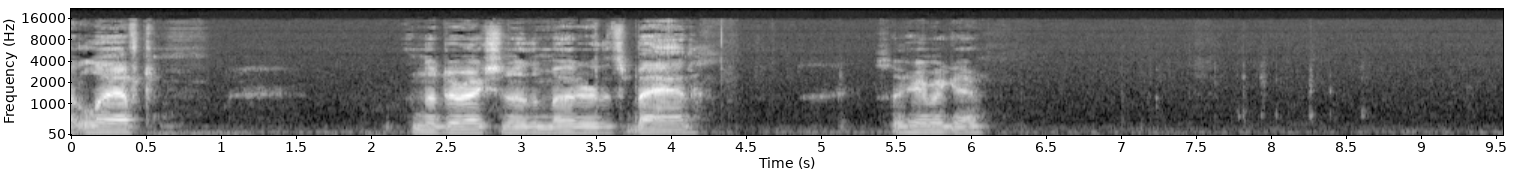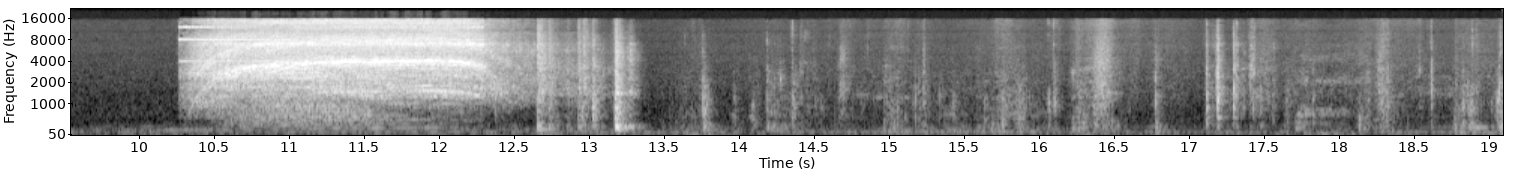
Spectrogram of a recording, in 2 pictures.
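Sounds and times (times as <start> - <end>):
quadcopter motors whining: 10.3 - 13.1.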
